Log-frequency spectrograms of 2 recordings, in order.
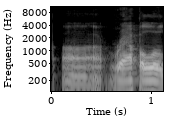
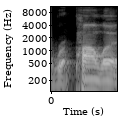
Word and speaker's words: Rapala: twisters my father-in-law loved Rapala lures or Rapala as US Americans like to screw everything up and mispronounce it and we've got some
